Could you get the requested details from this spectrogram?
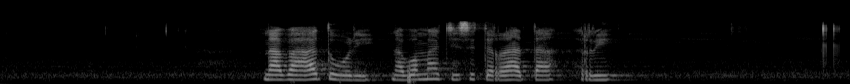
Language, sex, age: Venda, female, 25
